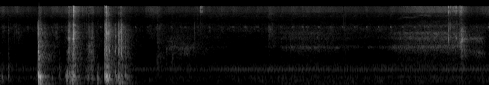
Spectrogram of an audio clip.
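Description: Handling noise: four sharp knocks or clicks in the first second and a half, then a faint steady hum.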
